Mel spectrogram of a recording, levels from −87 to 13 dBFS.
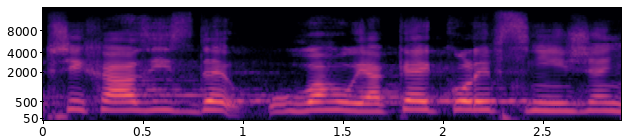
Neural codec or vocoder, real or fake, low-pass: autoencoder, 48 kHz, 128 numbers a frame, DAC-VAE, trained on Japanese speech; fake; 14.4 kHz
